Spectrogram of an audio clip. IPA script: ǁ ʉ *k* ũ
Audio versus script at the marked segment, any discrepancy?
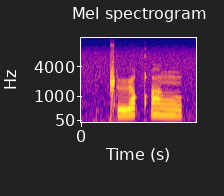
yes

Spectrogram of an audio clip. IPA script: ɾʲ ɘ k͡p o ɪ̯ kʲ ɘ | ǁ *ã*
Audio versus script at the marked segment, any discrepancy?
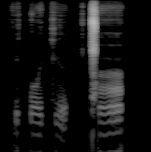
no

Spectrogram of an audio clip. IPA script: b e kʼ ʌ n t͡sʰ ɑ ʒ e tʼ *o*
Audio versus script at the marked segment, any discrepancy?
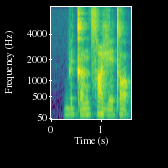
yes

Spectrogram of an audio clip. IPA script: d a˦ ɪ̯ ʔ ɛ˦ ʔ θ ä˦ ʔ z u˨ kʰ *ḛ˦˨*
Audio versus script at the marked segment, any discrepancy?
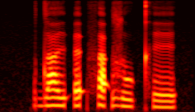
yes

